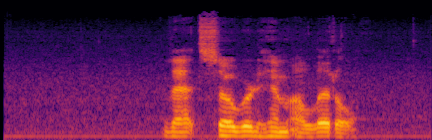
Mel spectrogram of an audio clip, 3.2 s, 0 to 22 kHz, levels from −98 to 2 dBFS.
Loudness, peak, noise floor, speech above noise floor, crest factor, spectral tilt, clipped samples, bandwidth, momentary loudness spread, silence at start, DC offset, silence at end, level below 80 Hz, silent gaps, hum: -18 LUFS; -2 dBFS; -46 dBFS; 29 dB; 18 dB; -6 dB/octave; under 0.1%; 13.5 kHz; 12 LU; 1.2 s; under 0.1%; 0.55 s; -56 dBFS; none; none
